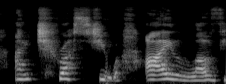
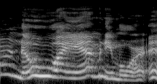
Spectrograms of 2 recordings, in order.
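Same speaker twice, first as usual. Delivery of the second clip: fast, higher, louder cry of confusion; anguished outburst; 6 semitones higher, 7 dB louder, faster than usual. Acted. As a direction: let it burst out fast.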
